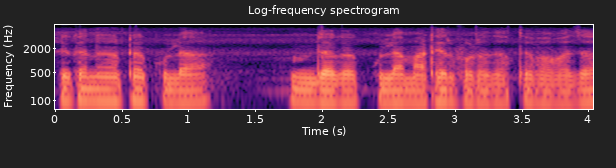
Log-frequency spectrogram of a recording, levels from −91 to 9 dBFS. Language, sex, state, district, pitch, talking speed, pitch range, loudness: Bengali, male, Assam, Hailakandi, 90 Hz, 150 wpm, 90-95 Hz, -18 LUFS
